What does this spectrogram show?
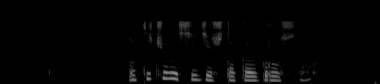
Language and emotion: Russian, neutral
